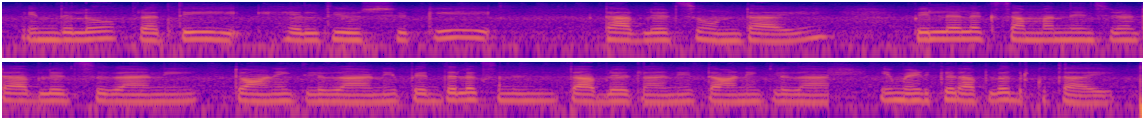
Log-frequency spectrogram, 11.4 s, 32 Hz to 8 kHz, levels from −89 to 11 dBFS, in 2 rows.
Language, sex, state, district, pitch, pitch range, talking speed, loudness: Telugu, female, Telangana, Nalgonda, 185 Hz, 170-200 Hz, 140 wpm, -30 LUFS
